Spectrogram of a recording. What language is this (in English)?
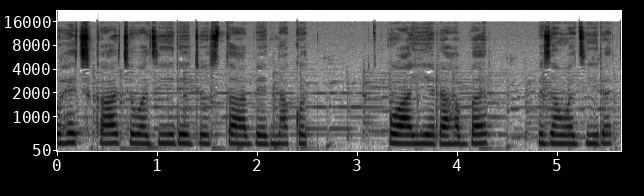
Hindi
